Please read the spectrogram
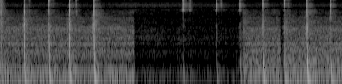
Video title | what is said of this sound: Homemade Sandwich Bread Using a Bread Machine to make the dough and bake in the oven! | When you tap the bread, you'll hear a hollow sound coming out of the bread.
